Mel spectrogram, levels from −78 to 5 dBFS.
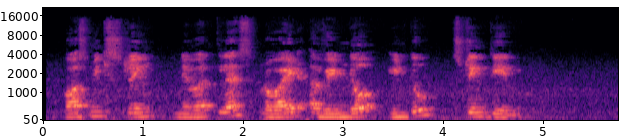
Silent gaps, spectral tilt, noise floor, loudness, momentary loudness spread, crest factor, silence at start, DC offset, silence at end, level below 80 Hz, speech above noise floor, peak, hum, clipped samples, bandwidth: none; -5 dB/octave; -47 dBFS; -20 LUFS; 10 LU; 18 dB; 0.1 s; under 0.1%; 0.85 s; -50 dBFS; 27 dB; -2 dBFS; none; under 0.1%; 16 kHz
